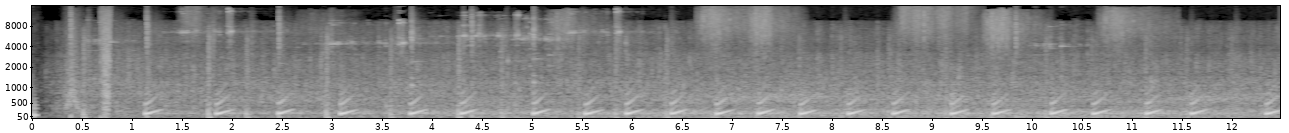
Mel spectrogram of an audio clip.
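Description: A video game plays a soft, steady pulsing tune.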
